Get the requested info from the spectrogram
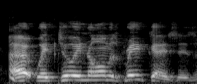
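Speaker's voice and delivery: normal talking voice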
